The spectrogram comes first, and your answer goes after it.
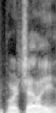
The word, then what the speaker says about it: Porcelli: Porcelli. Did I pronounce that right? Yeah, Perkelly. Perkelly.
